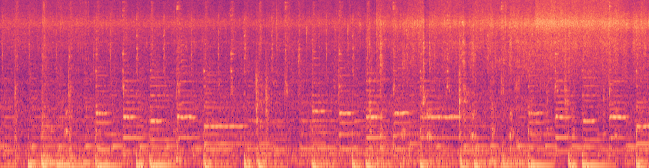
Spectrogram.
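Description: Ginger, garlic and onions frying in a pan for Coca-Cola lemon chicken wings, a loud steady sizzle with stirring clatter throughout, no talking.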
